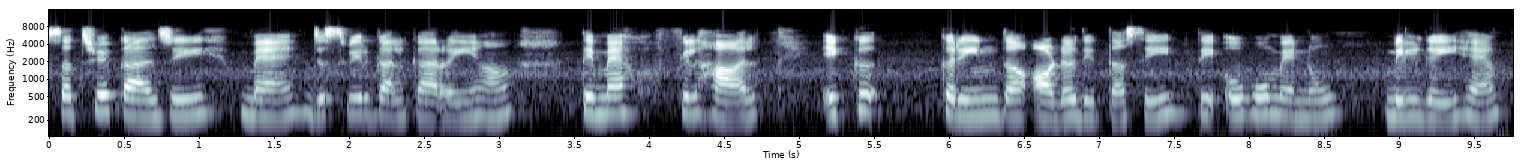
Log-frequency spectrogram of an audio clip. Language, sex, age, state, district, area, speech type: Punjabi, female, 30-45, Punjab, Mohali, rural, spontaneous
